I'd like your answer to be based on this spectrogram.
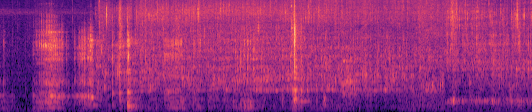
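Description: During a home brew day for a NEIPA, wort drains and trickles back into the vessel as the mash basket is hoisted, a faint steady splashing with a few knocks and no talking.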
